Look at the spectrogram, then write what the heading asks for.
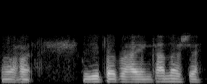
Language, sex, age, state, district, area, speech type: Manipuri, male, 18-30, Manipur, Chandel, rural, conversation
